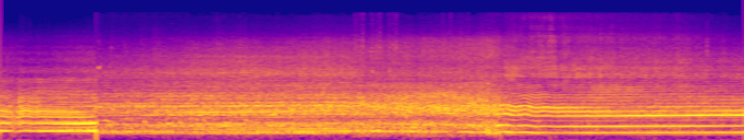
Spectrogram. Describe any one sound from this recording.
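A second rally car engine revs hard and roars past up close.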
